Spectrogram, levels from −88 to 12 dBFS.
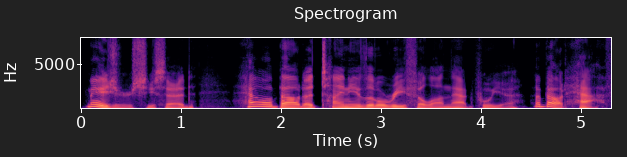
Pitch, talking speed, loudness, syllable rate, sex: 135 Hz, 145 wpm, -20 LUFS, 4.5 syllables/s, male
